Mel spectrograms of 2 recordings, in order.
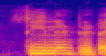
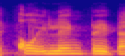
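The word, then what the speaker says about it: Coelenterata: उसके बाद सीलेंट्रेटा। इसे कोई भी कोइलेंट्रेटा नहीं बोलेगा। बहुत बच्चे होते हैं जो इसकी प्रोन्सिएशन गलत करते हैं। ये कोइलेंट्रेटा नहीं है। ये है सीलेंट्रेटा। यहां पे ओ साइलेंट है।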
